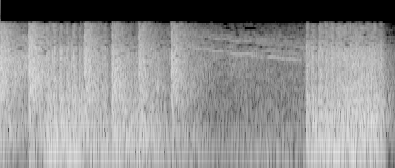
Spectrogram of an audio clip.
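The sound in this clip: Gunfire from soldiers shooting bullets down from a wall: a volley of sharp, loud cracks in quick succession, then a pause and a final, longer burst of shots.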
